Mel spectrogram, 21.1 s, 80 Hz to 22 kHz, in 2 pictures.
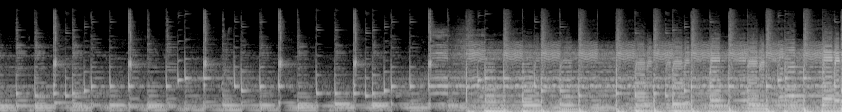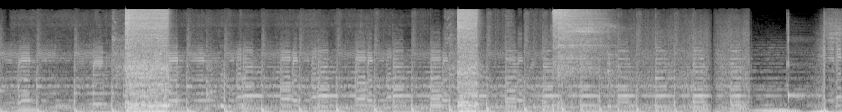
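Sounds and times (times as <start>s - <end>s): upbeat electronic music: 0.0s - 21.0s
soda maker carbonating hiss: 12.0s - 12.8s, 16.2s - 16.6s, 17.4s - 18.4s.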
